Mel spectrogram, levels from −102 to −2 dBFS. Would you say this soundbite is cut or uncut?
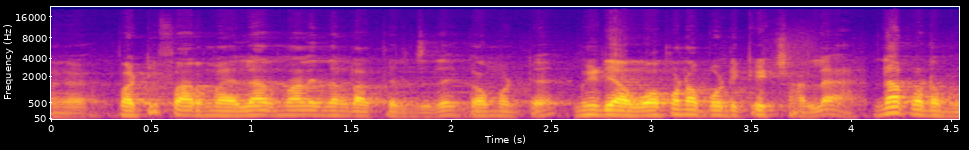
cut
